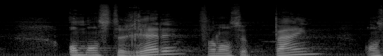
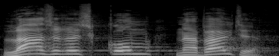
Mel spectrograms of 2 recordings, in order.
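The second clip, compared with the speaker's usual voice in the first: loud, higher, slow call; Jesus calls Lazarus out of the grave, loud and slow; 7 semitones higher, 10 dB louder, slower than usual. A narrator's reading. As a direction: call him out of the tomb, loud. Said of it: "riep hij met luide stem".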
